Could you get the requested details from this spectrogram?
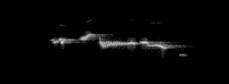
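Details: Oriental magpie-robin whistled song, used as a lure to get untrained caged magpie-robins singing: one sweet slurred phrase of about one and a half seconds that climbs, wavers, and slides down at the end, on a silent background.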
